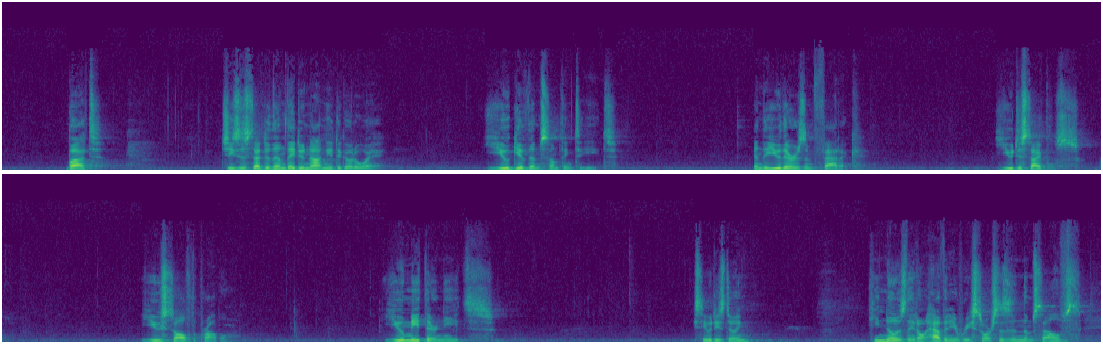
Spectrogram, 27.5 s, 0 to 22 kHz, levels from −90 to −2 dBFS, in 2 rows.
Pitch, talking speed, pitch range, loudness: 130 Hz, 105 wpm, 125-140 Hz, -30 LUFS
